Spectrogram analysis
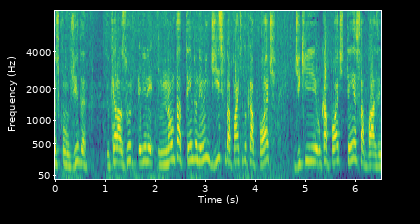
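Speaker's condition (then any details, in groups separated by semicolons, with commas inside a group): No condition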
